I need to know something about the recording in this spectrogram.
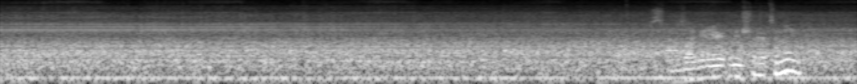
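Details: Fedders air conditioner after oiling dried-up motor bearings and cleaning, tested with cover back on; steady even hum with soft fan rush, no rattle, scrape or squeal; normal running.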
